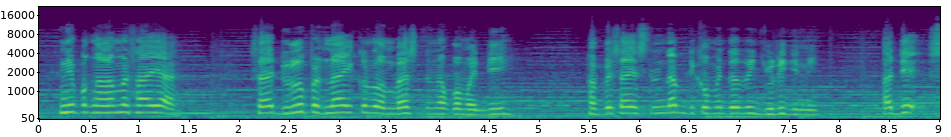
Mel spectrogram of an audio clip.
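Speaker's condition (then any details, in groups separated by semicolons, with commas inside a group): Cerebral palsy; acquired from car accident at five, weak legs, walking aid; about 26 years since onset, needs to sit; affected by accident, not very fluent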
